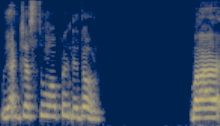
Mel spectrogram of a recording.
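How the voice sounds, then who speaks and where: A woman's high-pitched voice with a Spanish accent. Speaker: community advocate. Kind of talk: meeting discussion.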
